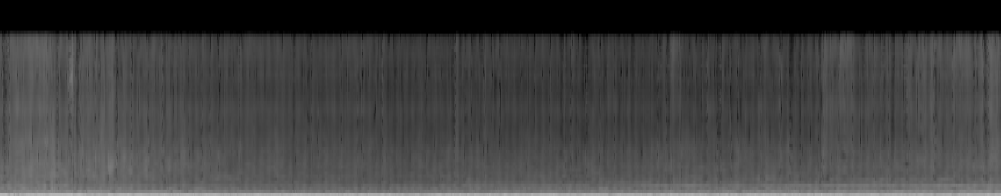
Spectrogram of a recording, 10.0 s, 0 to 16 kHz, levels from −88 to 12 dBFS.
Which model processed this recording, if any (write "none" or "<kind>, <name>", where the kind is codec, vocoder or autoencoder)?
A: vocoder, BigVGAN v2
